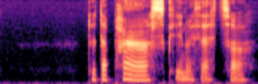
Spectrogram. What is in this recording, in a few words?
"Pasg", Welsh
